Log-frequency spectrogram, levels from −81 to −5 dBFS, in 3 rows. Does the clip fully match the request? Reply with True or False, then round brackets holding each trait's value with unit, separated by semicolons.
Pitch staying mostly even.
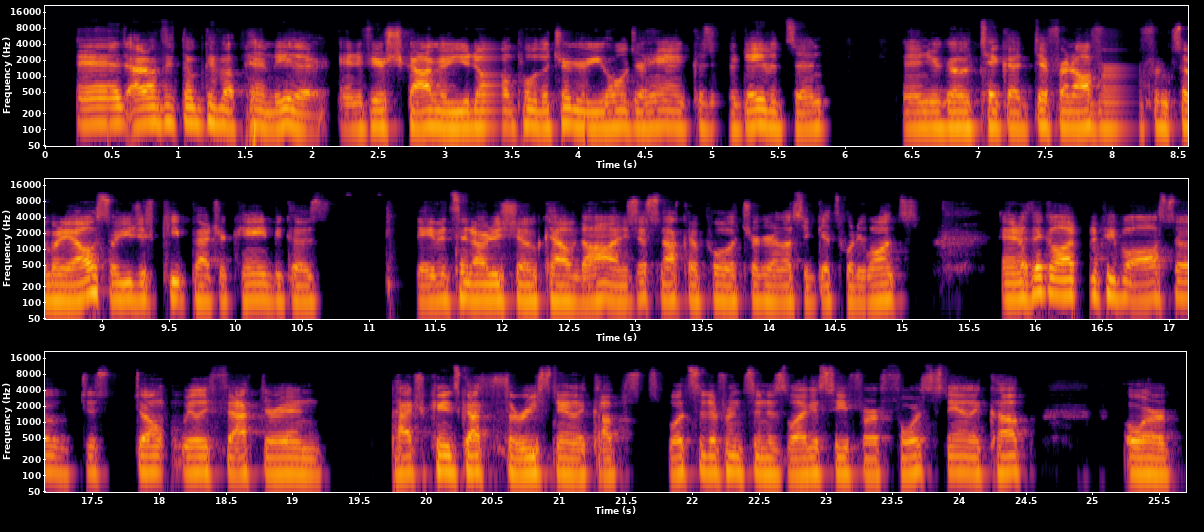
True (1.7 semitones)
